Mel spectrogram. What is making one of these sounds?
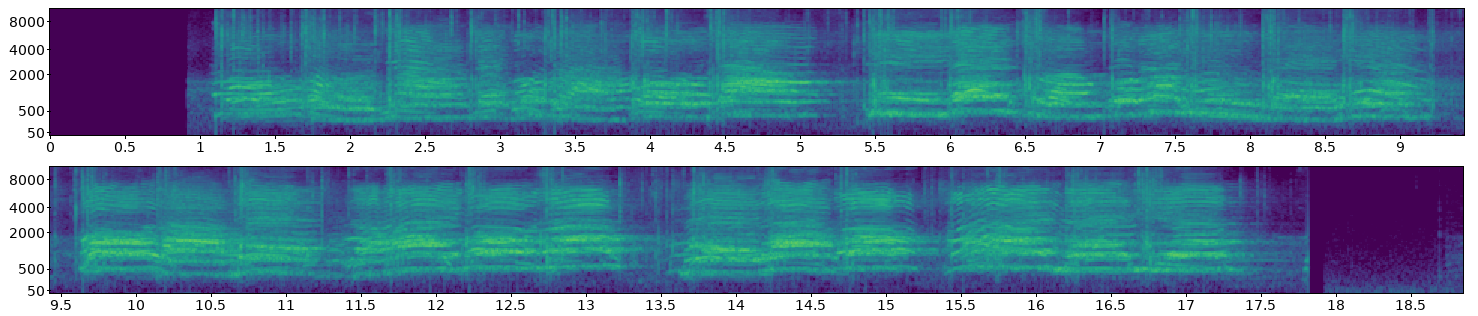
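Children clap their hands in rhythm.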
